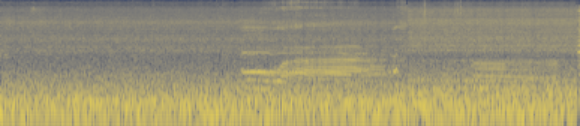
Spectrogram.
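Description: Steady loud engine roar fills the cabin at the rear of a passenger airplane, with a faint chime-like tone and some murmured voices over the constant drone.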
